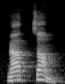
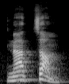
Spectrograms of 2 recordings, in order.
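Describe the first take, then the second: First: It is said smoothly with a ch sound. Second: It is said smoothly with a ch sound.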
